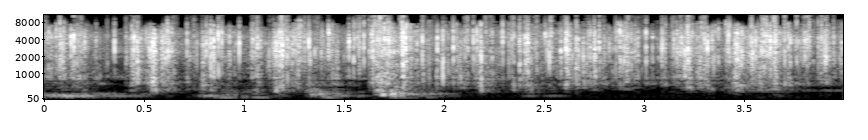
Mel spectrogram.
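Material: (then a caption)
Plastic film. A small red plastic-film wrapper of a Choco Lava chocolate chip cookie pack, still full with the cookie inside, is held in both hands while fingertips crinkle, squeeze, and twist or pull it open during unpacking. A dense, bright crackling and crinkling runs throughout, with sharp crisp snaps that die away almost instantly and very little low end.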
